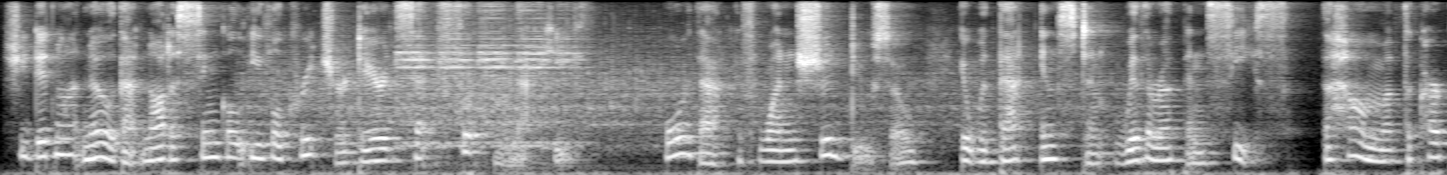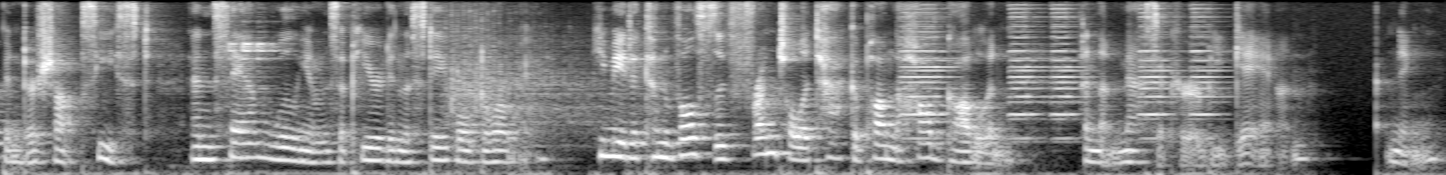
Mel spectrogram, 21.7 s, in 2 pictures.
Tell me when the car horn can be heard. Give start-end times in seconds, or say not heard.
2.9-4.3, 12.1-12.9, 17.6-19.9.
